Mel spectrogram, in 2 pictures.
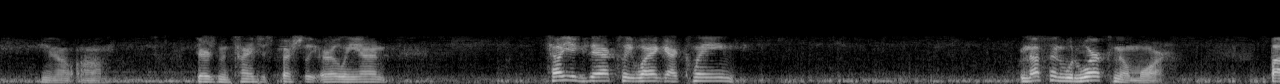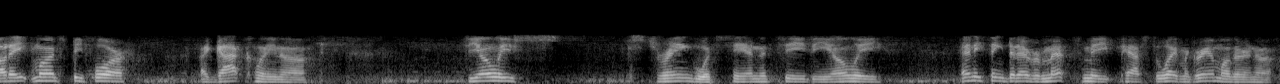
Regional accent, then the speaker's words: Connecticut, United States; I come from Connecticut

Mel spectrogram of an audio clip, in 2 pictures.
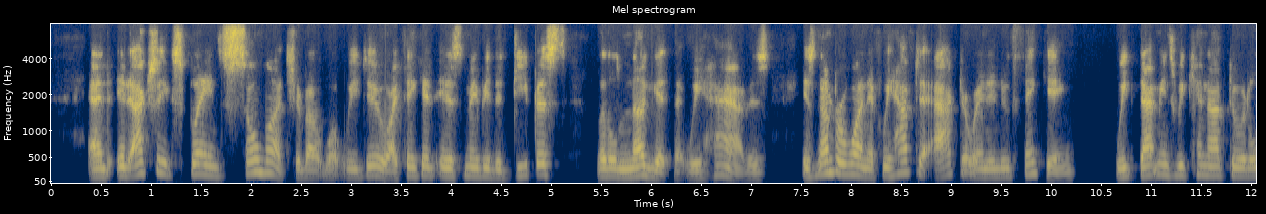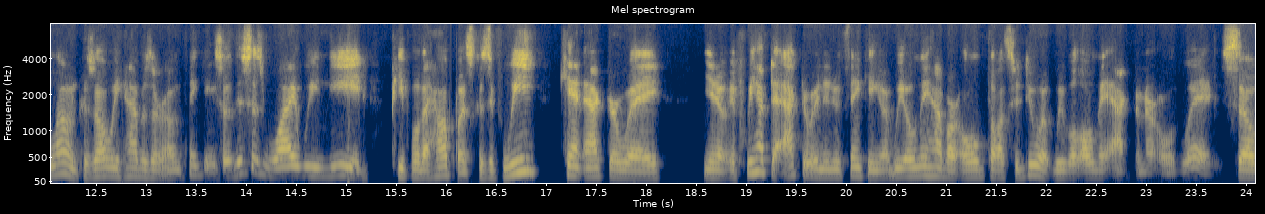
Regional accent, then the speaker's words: United States; People just, you know, maybe because we're American and we like to fight our way out of the bar that we walked into.

